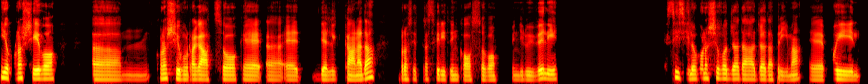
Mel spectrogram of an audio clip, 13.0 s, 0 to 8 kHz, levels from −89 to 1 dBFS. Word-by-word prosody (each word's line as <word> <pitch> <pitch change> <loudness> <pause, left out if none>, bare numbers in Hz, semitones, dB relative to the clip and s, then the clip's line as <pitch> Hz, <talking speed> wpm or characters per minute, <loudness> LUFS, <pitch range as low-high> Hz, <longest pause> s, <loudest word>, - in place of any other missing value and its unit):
io 150 -3 +5
conoscevo 125 -2 +4 0.5
uhm, 110 -1 -3
conoscevo 130 -2 +2
un 115 - 0
ragazzo 110 -1 +4
che, 105 -3 0
uhm, 105 -1 -5
è 105 -1 -2
del 110 0 -3
Canada 110 +9 +4 0.4
però 115 -2 -1
si 115 - -13
è 110 - -11
trasferito 115 -1 -5
in 110 - -4
Kosovo, 100 0 -2
quindi 105 -1 -10
lui 105 0 -4
vive 120 +6 +4
lì. 120 -2 0 1.6
Sì, 155 - -3
sì 135 -3 -8
lo 125 -1 +2
conoscevo 135 0 -1
già 120 -1 +1
da 115 -2 +1
già 115 +1 0
da 110 0 -2
prima, 110 +1 -3
e 100 -1 -4
poi 110 -2 +2
in 105 -1 -5
110 Hz, 150 wpm, -25 LUFS, 105-120 Hz, 1.6 s, io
